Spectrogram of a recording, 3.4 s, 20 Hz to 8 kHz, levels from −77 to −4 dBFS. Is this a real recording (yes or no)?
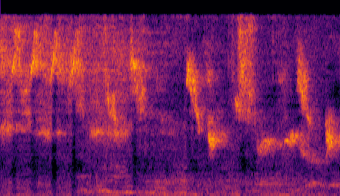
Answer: no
